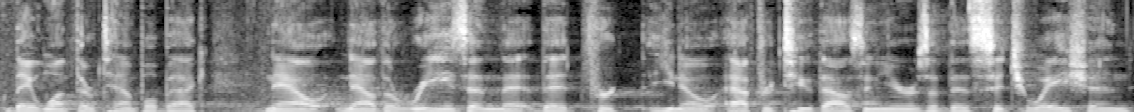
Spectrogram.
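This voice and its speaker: A man of medium pitch at a fairly quick pace, with noticeable background noise. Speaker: pastor. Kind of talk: lecture. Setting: church. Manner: fast; animated.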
